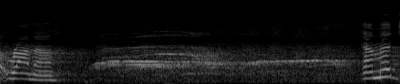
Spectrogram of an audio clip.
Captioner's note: crowd cheering and applauding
